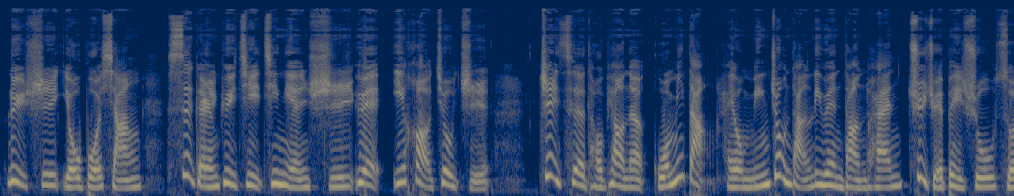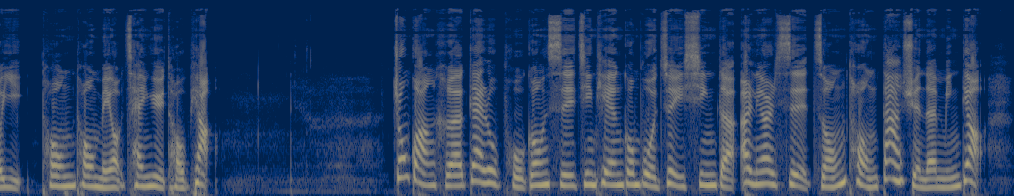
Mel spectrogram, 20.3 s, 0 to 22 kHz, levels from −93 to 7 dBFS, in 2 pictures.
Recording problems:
none

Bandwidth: 18 kHz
